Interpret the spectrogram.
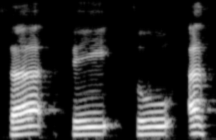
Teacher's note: സ ഉച്ചരിക്കുമ്പോൾ നാവിൻറെ തല മേലെ മുൻപല്ലിന്റെ തലമ തട്ടിയിട്ടാണ് ഉച്ചരിക്കേണ്ടത് · ഇനി നമുക്ക് അടുത്ത അക്ഷരമായ സയിലേക്ക് പോകാം. സ ഉച്ചരിക്കുമ്പോൾ നാവിന്റെ തല മേലെ മുൻപല്ലിന്റെ തലമ തട്ടിയിട്ടാണ് ഉച്ചരിക്കേണ്ടത്. സ, സി, സു, അസ് എന്ന് വളരെ സിമ്പിൾ ആക്കിയിട്ട് സബ്ബത്ത്, അങ്ങനെ വളരെ സിമ്പിൾ ആക്കിയിട്ട് തന്നെ പറഞ്ഞാൽ മതി.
